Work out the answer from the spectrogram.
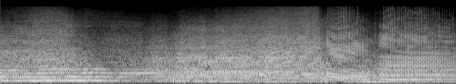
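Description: Drift cars' engines revving hard on a wet track, one engine's pitch swinging sharply about three seconds in as it is revved.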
